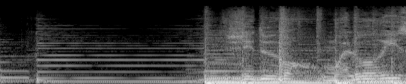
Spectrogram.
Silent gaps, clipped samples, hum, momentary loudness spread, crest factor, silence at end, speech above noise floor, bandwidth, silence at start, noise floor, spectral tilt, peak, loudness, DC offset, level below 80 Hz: none; under 0.1%; none; 21 LU; 12 dB; 0 s; 21 dB; 15.5 kHz; 0 s; -31 dBFS; -6 dB/octave; 0 dBFS; -12 LUFS; under 0.1%; -16 dBFS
